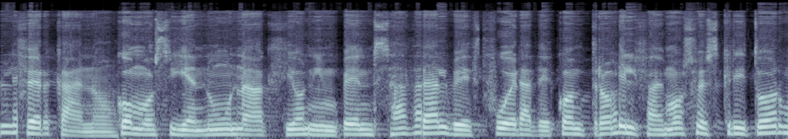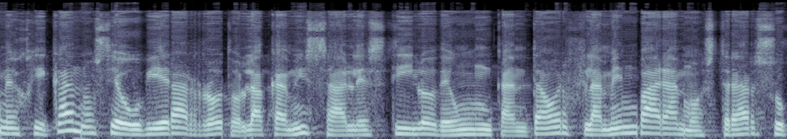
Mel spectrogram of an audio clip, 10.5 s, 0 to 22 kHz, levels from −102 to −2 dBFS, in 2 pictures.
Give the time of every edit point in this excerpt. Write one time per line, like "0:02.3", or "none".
none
